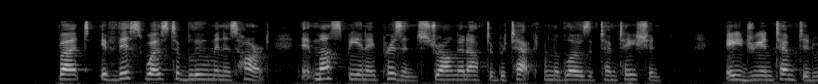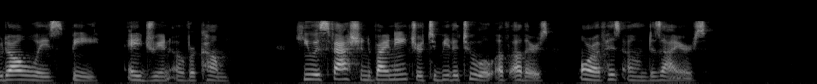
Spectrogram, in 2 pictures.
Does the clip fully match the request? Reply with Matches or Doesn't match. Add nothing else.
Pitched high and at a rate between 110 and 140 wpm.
Doesn't match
